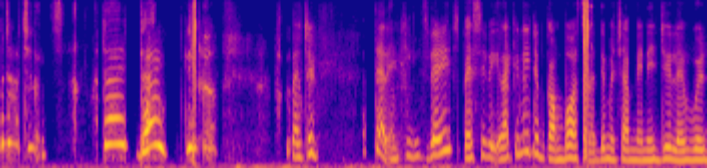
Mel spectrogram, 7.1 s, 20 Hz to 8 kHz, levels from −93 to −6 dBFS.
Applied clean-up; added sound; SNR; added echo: neural diffusion model UNIVERSE++.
